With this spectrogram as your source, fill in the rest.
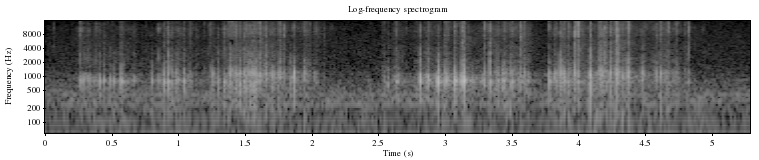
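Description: Long nails and fingertips scratch and brush the teal plastic sequins on the cover of a small notebook held in the hands. This produces crisp, crinkly, papery rustling in three quiet bursts separated by short pauses, centered in the midrange with a faint bright edge.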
